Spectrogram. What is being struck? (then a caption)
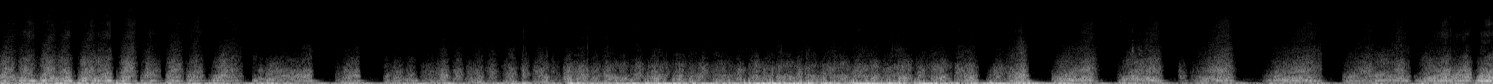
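Foam microphone windscreen. Fingertips scratch fast across a black foam windscreen on a microphone while hands cup over it. The result is dense, muffled, low rumbling scratches in quick, uneven bursts, with brief breaks that let bright, airy rustle through between strokes.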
